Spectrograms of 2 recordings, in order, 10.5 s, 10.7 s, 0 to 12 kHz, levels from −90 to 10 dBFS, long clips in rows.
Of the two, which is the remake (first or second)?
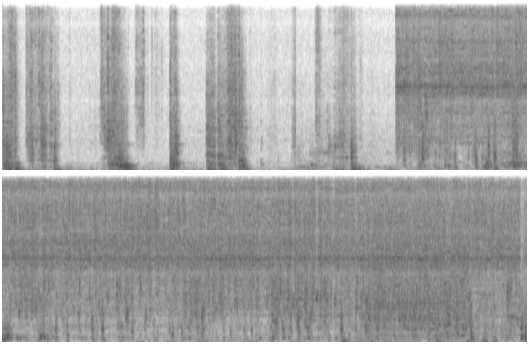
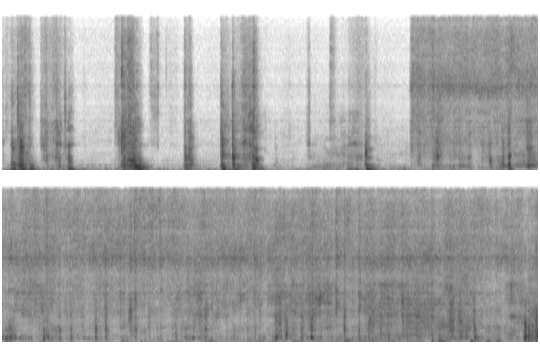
second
